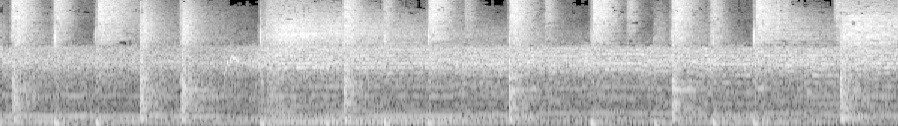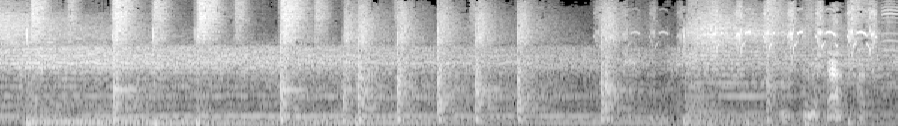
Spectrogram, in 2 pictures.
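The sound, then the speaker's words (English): A squeaky toy is squeezed over and over, its high, shrill squeaks coming in quick, uneven bursts against a dense, busy background that runs throughout. “Squeaky toy.”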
